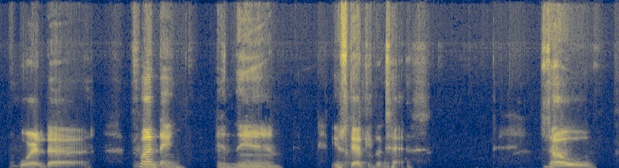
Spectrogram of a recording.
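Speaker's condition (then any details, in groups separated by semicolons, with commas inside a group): Cerebral palsy; spastic triplegia, right side, severe lower-limb spasticity, mainly wheelchair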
